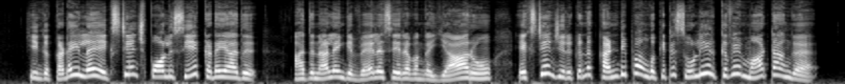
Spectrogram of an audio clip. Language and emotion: Tamil, surprised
